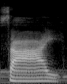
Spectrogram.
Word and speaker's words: ทราย: ไม่ แท้ เพราะ ทหาร เรือ ทราย อ่าน ว่า ทราย ดเด็ก สังเกต ที่ ตัว สี ส้ม นะ คะ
